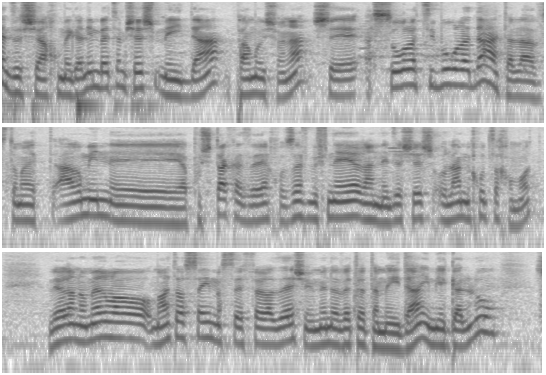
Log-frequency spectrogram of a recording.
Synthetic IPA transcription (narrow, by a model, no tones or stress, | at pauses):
ezeʃeanaχnume̞ɡalimbeet͡semʃe̞jeʃme̞jdapaːmʁiʃo̞naʃe̞asuʁlet͡sibuʁladaːtalavst̪o̞me̞ʁetaʁmin | hapuʃtakaze̞χo̞ze̞fbifnejeʁanezeʃe̞jeʃo̞lamːiχut͡saχomo̞t | veeʁano̞me̞ʁlo̞maːt̪aose̞imase̞fe̞ʁaze̞ʃemime̞noevet̪aetame̞jdaimjeɡalu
